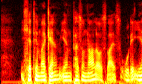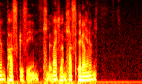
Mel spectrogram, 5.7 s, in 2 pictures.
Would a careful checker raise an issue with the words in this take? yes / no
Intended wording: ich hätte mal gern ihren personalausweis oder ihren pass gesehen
yes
